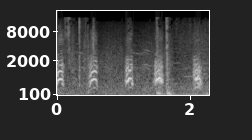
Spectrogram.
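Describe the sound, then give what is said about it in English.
Dogs yipping and barking in quick, high-pitched bursts, about five sharp yelps spaced roughly half a second apart, clear with no one talking. “Look at the dogs.”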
